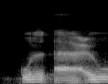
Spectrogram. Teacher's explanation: wawu madiyah ini adalah wawu yang berfungsi untuk memanjangkan harokat dhammah sebelumnya. Nah, sebagaimana kita tahu bahwa harokat dhammah ini adalah harokat dengan vokal u, maka wawu yang ada di sini juga vokalnya u, ya, bukan w.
